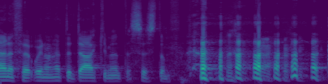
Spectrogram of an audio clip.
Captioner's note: laughs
